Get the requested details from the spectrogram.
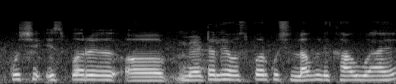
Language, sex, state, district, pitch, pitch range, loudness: Hindi, female, Chhattisgarh, Raigarh, 205 Hz, 200-220 Hz, -14 LUFS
